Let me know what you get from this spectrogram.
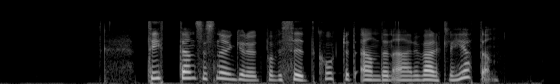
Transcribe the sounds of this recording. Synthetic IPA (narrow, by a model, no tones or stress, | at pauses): t̪ʰɪt̪ːənseːʂnʉ̟ɡaɾəʉ̟ːt̪̚pʰɔvɪsiːd̪kʰʊʈːət̪ʰɛnd̪ɛnʔæɾɪvæɾklɪɡɦeːt̪ə̰n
